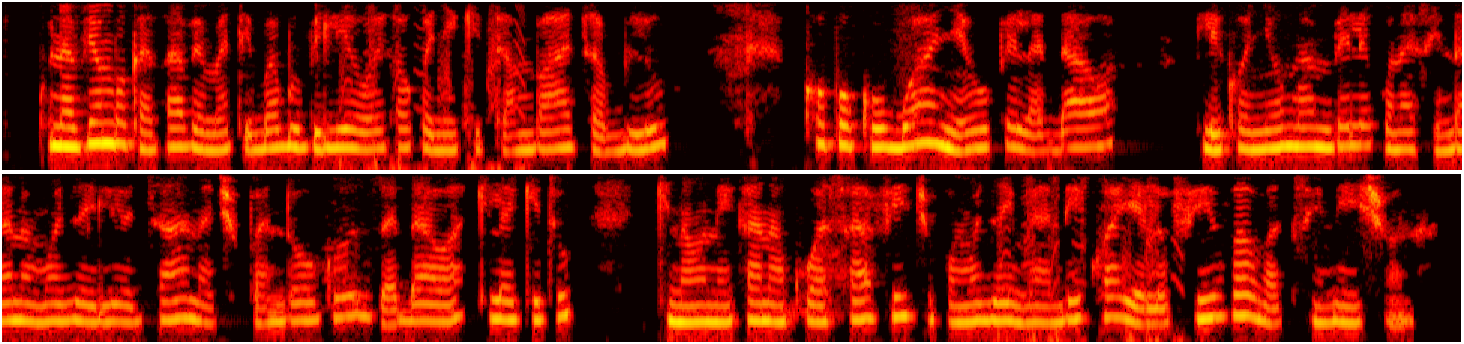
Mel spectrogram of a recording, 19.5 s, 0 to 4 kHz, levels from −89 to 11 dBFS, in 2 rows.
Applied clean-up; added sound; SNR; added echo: classical method spectral subtraction.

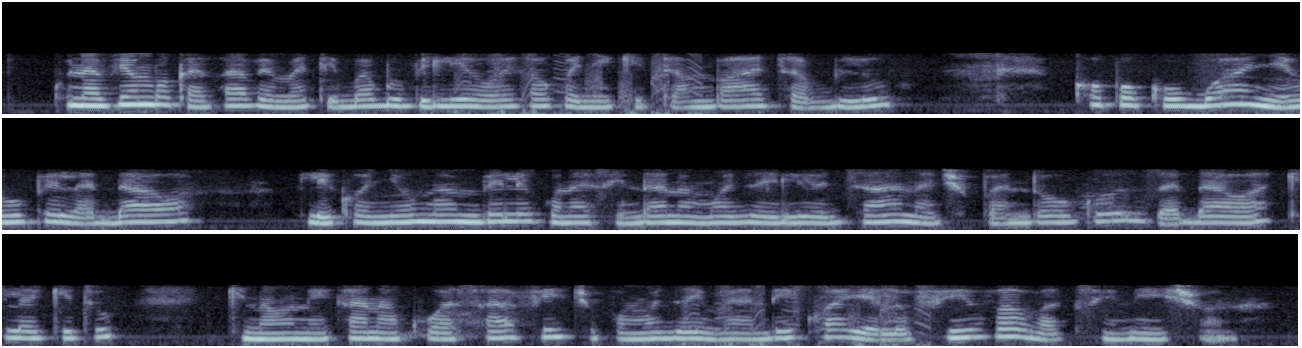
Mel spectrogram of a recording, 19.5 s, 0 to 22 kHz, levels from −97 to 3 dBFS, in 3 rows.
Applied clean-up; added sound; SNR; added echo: none; Scratching (performance technique); 20 dB; none.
